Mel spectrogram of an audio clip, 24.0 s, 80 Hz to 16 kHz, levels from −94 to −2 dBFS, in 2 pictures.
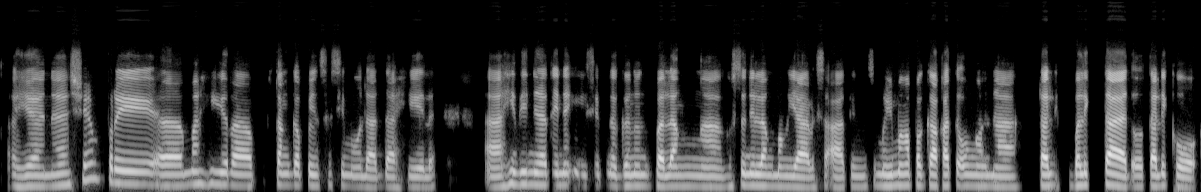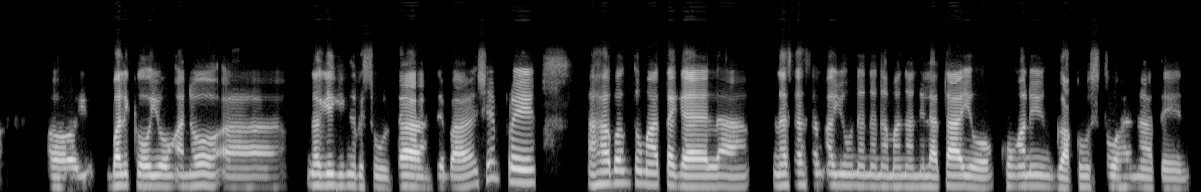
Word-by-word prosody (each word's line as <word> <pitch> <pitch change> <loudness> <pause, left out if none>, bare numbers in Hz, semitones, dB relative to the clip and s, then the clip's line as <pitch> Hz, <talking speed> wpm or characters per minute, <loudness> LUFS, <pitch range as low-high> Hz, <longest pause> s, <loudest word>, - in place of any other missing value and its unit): Ayan 160 0 -2
na, 170 +2 -1
siyempre, 200 -4 +1
ah, 170 0 +3
mahirap 185 -3 -1 0.2
tanggapin 175 -2 -3
sa - - -18
simula 155 -4 -5
dahil, 150 0 -5 0.5
ah, 150 0 +1
hindi 190 +4 -3
natin 180 -1 0
naisip 170 -2 -8
na 165 -2 -5
ganun 165 0 -3
palang, 160 0 +1
ah, 155 -1 -1
gusto 160 +3 -5
nilang 170 -1 +2
mangyari 155 -2 +1
sa 145 -1 -1
atin 155 +1 -10
may 165 -1 -1
mga 175 0 0
pagkakataon 165 -1 +1
nga 165 -1 -3
na 155 -1 -1 0.3
tal 170 -1 +5 0.2
baliktad 170 -1 +6
o 155 - -1
taliko 160 -3 +1 0.5
o 155 - -3 0.5
baliko 170 0 +3
yung 160 0 0
ano, 165 +1 +1
ah, 150 -1 -3 0.2
nagiging 175 -1 +1
resulta, 155 +1 +3 0.2
'di 155 - -7
ba? 155 +1 +2
Siyempre, 225 -5 +2 0.5
ah, 170 - 0
habang 200 +1 +3
tumatagal, 170 -5 +4
ah, 155 -1 0 0.3
nasasang-yunan 175 -1 -2
na 165 -1 -4
naman 160 0 -3
na 155 - -3
nila 155 -1 0
tayo 155 -3 +3
kung 165 -1 -6
ano 165 0 0
yung 160 -2 -4
ga 145 -2 +3
kagustuhan 155 -1 -5
natin, 140 -2 -5
165 Hz, 140 wpm, -23 LUFS, 155-175 Hz, 0.5 s, baliktad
